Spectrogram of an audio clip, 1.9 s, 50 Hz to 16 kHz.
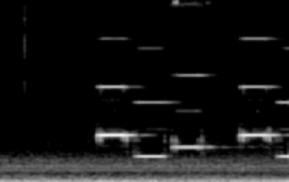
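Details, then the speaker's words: Terumo TE-LF600 infusion pump with drip sensor, during a manual bolus at about 200 ml/h: repeating high-pitched electronic alarm tones signal abnormal flow and an unstable drip, possibly because flow was too fast. "Oke, ada aliran. Abnormal."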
